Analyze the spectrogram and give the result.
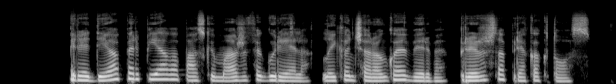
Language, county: Lithuanian, Klaipėda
